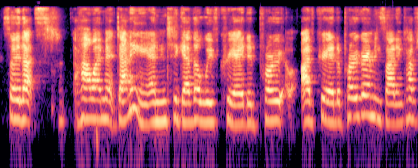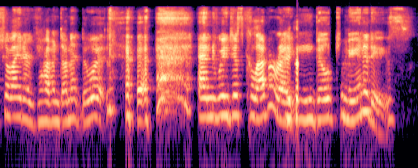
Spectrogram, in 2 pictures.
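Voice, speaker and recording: A woman's voice: fairly high pitch, steady tone, moderate pace, fairly bright tone. Aussie woman on a video call, earnest, opens up about herself. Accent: Australian. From Australia. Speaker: guest, intuitive coach.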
